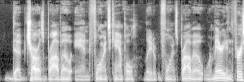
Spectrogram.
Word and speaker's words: Campbell: It helps us understand why the Charles Bravo and Florence Campbell, later Florence Bravo, were married in the first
